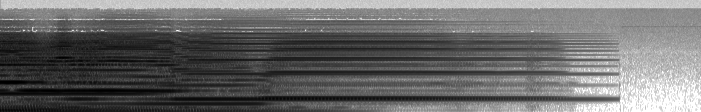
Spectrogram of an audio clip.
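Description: A distorted electric guitar chord held at the end of a song and left to ring, slowly dying away. The low notes fade out about halfway, and the rest dies to silence about twelve seconds in.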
